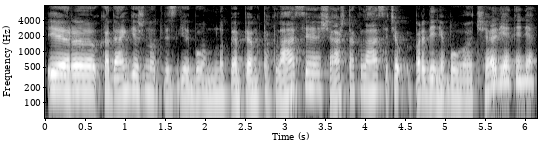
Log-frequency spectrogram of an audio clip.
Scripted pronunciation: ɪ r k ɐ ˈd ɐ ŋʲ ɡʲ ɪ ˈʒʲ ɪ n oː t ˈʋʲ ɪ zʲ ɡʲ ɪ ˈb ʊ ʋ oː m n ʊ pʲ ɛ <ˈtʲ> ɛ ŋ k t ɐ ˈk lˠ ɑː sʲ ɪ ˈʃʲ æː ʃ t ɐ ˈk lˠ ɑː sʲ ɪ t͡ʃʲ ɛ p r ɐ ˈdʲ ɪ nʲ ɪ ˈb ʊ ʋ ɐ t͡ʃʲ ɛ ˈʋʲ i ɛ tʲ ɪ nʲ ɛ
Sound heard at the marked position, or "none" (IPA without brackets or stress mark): pʲ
